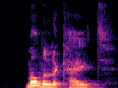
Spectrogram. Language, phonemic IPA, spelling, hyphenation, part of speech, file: Dutch, /ˈmɑ.nə.ləkˌɦɛi̯t/, mannelijkheid, man‧ne‧lijk‧heid, noun, Nl-mannelijkheid.ogg
- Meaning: 1. manliness, masculinity 2. maleness 3. penis, manhood 4. facial hair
